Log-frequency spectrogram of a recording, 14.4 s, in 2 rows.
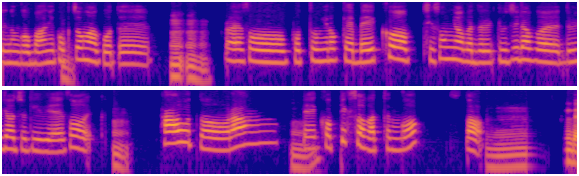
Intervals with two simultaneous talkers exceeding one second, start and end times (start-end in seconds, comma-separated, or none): none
